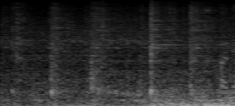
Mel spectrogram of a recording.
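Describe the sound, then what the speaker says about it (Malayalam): A Humsafar Express train rolls into Hanumangarh Junction station, its wheels beating a steady clickety-clack rhythm over rail joints with a low rumble building underneath, close and fairly loud. "എക്സ്പ്രസ് എത്തിക്കൊണ്ടിരിക്കുകയാണ്"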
